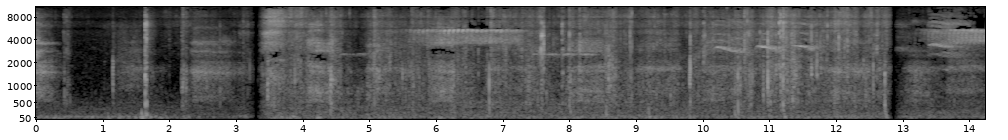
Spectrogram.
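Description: A hiker's footsteps on a dirt and rock trail, faint and uneven. Three short high chirps come about ten to eleven seconds in.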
